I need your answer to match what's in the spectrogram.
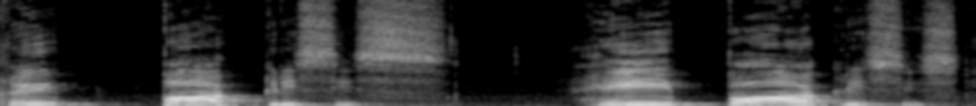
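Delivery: hipócrisis drawn out slowly with an h; slow Greek reading. Shown as a demonstration. Teacher drills the Greek word for students. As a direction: spell out hipócrisis slowly with a breath. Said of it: "que é a palavra".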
